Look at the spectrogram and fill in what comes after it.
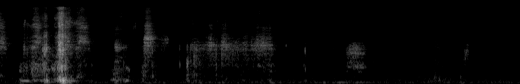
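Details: A Pekingese puppy, boxing and playing with its owner, gives short snuffly grunts and thin, high whines amid rustling handling noises.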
